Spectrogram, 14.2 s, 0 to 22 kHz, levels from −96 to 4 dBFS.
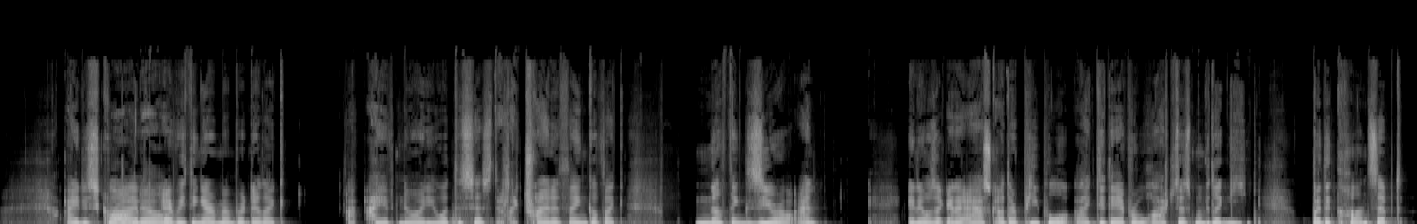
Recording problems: none

